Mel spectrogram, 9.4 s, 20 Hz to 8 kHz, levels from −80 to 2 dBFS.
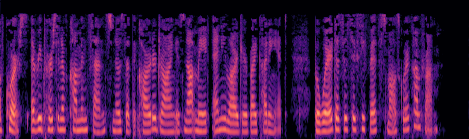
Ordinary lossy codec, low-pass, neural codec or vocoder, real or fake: MP3, 24 kbps; 7.2 kHz; none; real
